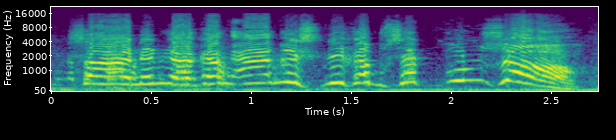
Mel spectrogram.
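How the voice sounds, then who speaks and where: A man acting an excitable, distraught village man in an Ilocano radio drama, exclaiming and wailing. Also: very high-pitched, normal speed, over music, crowd noise. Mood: shocked wailing.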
